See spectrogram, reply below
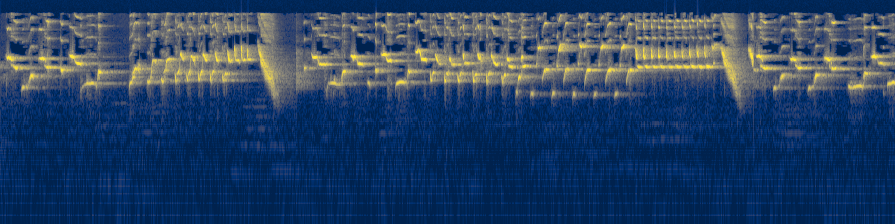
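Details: Hybrid goldfinch with canary performing clean Malaga-version song for training young birds and males: long flowing series of high repeated syllables, steady trills and rolls, broken twice by short sharp sweeping sounds.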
